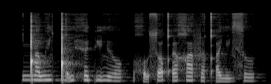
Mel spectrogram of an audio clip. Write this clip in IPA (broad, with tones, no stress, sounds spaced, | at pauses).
ŋ͡ǃ a˦ w i˦ lʲ ɡ͡ǃ ɔ̰˦ lʲ h ɛ˦ pʲ ṵ˦ lʲ ɔ˨ | χ ṵ˩ s ṵ˥ qʼ i˨ χ a˦ f i˩ qʼ ɛ˩ lʲ e˨ lʲ s ɤ˨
